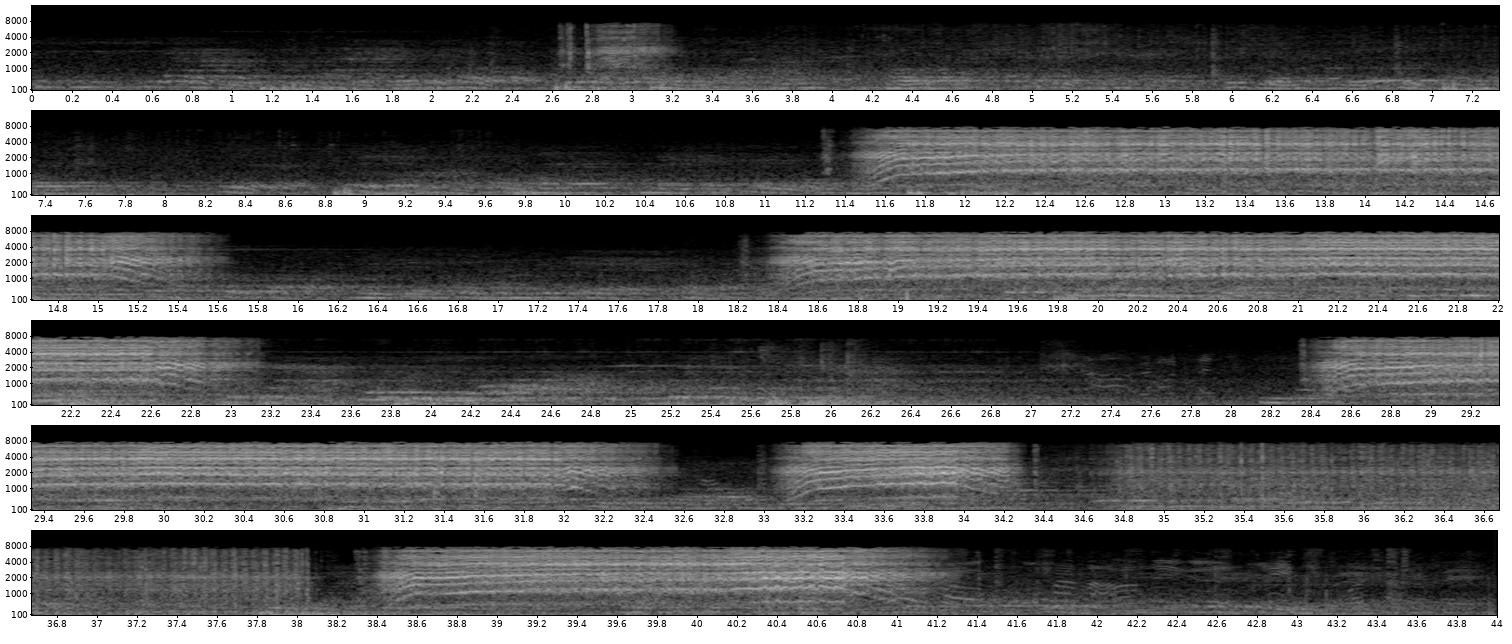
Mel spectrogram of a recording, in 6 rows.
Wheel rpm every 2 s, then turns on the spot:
0, 10, 0, 0, 0, 30, 150, 80, 0, 110, 160, 60, 0, 0, 110, 160, 70, 40, 30, 110, 60, 0.
34-38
